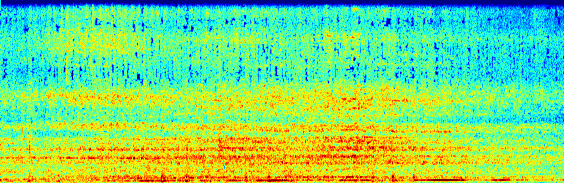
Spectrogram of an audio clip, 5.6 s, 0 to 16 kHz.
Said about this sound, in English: Using her trusty 8 inch metal torch, Evelyn joined a sea of people with dull bobbing lights as she took a Hammersmith and City Line train nine stops west to Baker Street.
